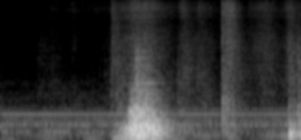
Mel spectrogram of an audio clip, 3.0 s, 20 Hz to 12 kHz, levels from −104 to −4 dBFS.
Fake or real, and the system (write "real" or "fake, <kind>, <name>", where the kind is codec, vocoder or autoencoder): real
